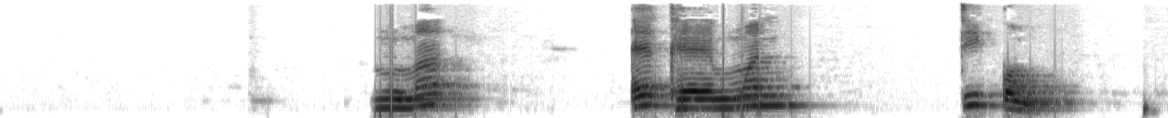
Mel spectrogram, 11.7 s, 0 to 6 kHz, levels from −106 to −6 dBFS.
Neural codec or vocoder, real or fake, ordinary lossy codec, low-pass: none; real; MP3, 32 kbps; 5.4 kHz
